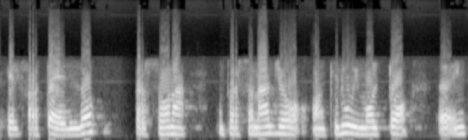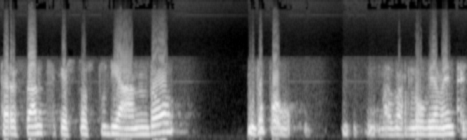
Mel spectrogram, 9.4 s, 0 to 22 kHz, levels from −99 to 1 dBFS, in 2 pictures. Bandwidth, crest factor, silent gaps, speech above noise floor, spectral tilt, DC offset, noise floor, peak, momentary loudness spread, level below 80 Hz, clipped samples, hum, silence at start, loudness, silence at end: 13 kHz; 10 dB; none; 54 dB; -6.5 dB/octave; under 0.1%; -63 dBFS; 0 dBFS; 10 LU; -46 dBFS; 1%; none; 0.05 s; -9 LUFS; 0 s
